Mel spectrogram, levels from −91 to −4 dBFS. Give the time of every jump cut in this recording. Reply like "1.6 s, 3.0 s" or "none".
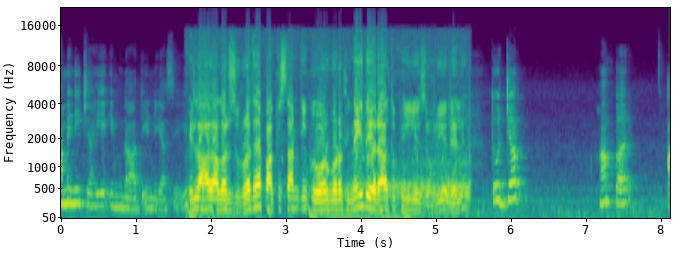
1.6 s, 5.5 s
